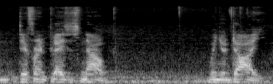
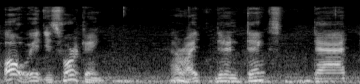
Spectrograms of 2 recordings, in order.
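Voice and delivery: ordinary talk

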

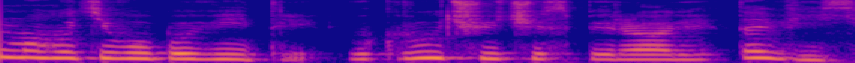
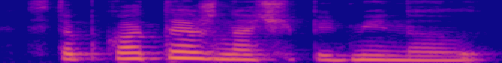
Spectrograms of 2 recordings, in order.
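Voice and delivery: usual speaking voice

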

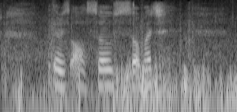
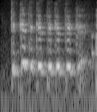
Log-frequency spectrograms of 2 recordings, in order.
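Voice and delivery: playful tickle voice; 13 semitones higher, much faster than usual. Real, not acted. Tickling toddler.

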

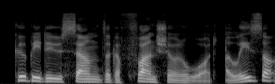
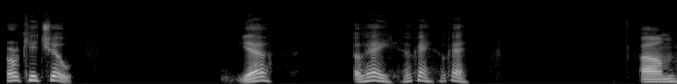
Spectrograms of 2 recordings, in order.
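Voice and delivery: ordinary talk, nothing marked

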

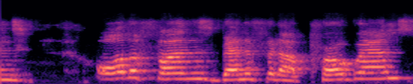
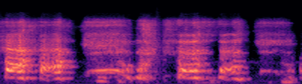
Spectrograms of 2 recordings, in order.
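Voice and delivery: breathless laugh; 5 semitones higher than usual. Real, not acted. Breathless laugh after dancing.

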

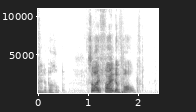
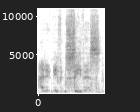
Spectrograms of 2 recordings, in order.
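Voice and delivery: hushed secret whisper; 19 dB quieter than usual. Real, not acted. Hiding the package from his wife, whisper.

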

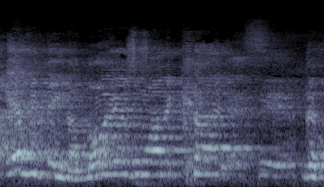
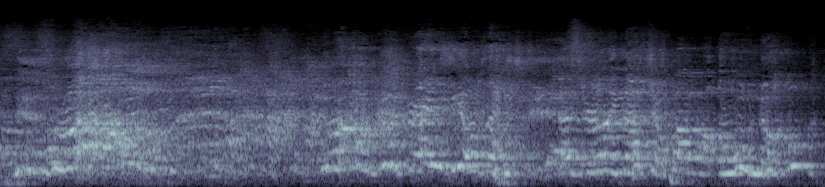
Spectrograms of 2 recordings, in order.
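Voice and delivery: high, excited whooping reaction; laughing mock shock; 6 semitones higher, slower than usual. Preacher jokes to congregation about paternity, laughing mock shock. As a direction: exclaim in comic disbelief, laughing.

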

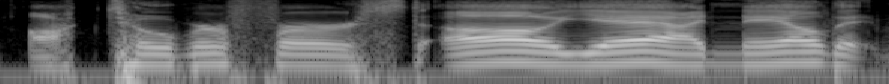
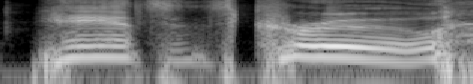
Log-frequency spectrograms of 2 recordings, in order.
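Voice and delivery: drawn-out, louder and higher, savouring it; mock dramatic; 6 semitones higher, 14 dB louder, much slower than usual. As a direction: relish the words like a big reveal.

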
